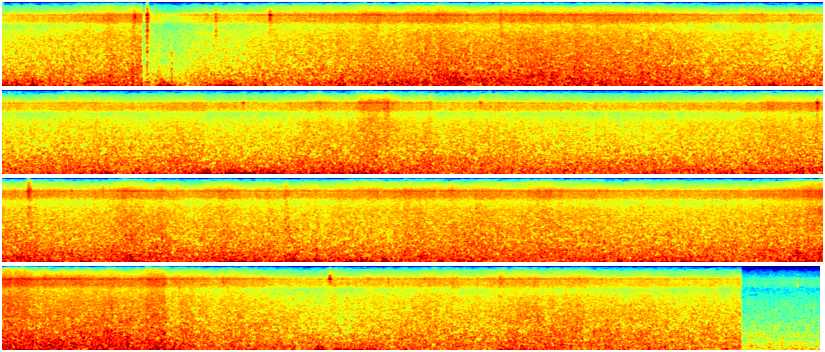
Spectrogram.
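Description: Whitewater rapids rushing and churning around an inflatable raft, a loud, steady wash of river noise with a few brief surges.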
